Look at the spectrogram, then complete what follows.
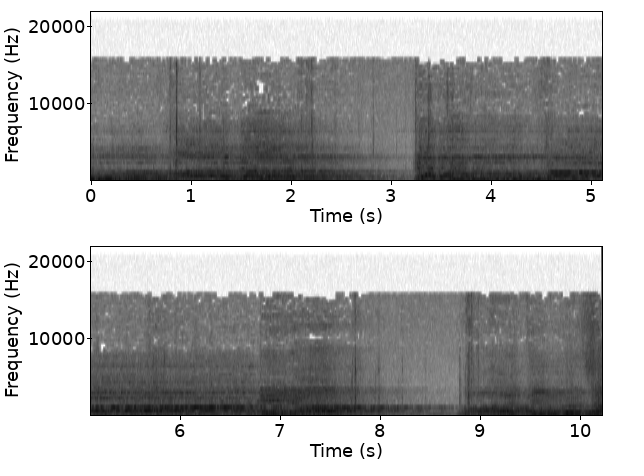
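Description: Men's voices chanting a Kashmiri noha, a mourning lament, amplified through a microphone, with a lead reciter and the crowd joining in. Long held sung lines, with short breaks about three seconds in and again near the end.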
